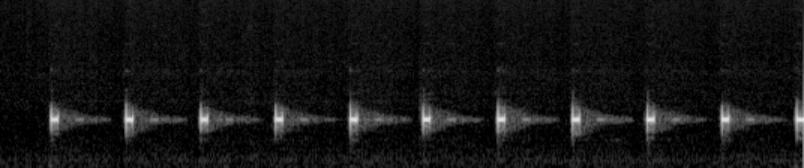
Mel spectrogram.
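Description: Electronic beeps at a single steady pitch: ten short pips about one a second, then a longer beep begins right at the end.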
